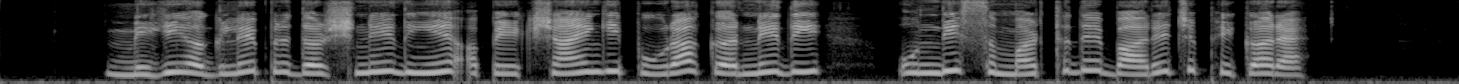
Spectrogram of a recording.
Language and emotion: Dogri, fearful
